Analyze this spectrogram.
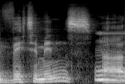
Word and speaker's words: vitamins: vitamins in it now normally I would say vitamins that is the British pronunciation I'm using the American pronunciation because somehow I think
